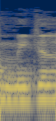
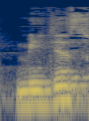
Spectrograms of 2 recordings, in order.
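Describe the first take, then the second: First: "मीजल" ending on the l, no s; final s dropped. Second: Said in the usual way. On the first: Shown as a demonstration. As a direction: say "मीजल" without its plural-like s. ("मीजल", आख़िर में स के बिना) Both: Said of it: "मीजल नहीं बोलेंगे".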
